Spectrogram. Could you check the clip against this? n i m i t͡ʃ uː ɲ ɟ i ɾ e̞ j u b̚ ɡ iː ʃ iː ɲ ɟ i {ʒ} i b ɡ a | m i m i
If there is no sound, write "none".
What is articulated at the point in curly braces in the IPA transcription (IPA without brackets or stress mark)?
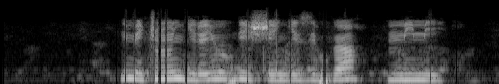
z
